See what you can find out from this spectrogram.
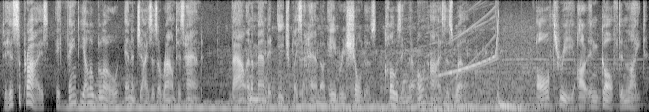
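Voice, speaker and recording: Low-voiced male narrator over loud music. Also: huge pitch swings, a little slow. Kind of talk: scripted dramatic narration.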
